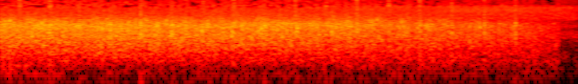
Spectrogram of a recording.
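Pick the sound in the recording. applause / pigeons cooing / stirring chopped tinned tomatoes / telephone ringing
applause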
